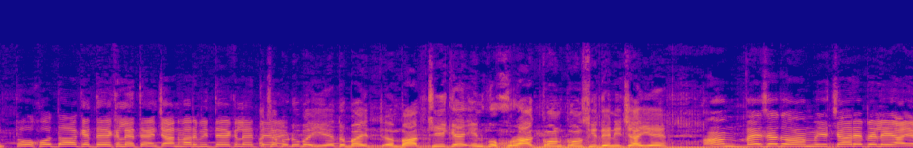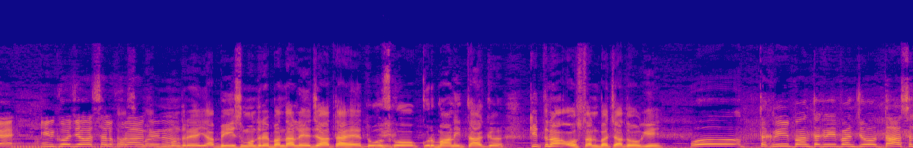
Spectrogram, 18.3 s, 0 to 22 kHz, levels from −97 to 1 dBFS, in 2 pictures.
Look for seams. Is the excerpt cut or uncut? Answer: cut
